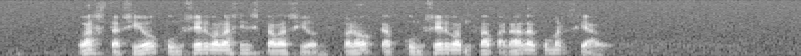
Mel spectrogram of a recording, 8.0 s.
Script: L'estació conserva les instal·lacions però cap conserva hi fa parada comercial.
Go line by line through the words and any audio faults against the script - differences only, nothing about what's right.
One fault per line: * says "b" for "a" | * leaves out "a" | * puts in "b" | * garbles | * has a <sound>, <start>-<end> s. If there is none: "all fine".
all fine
